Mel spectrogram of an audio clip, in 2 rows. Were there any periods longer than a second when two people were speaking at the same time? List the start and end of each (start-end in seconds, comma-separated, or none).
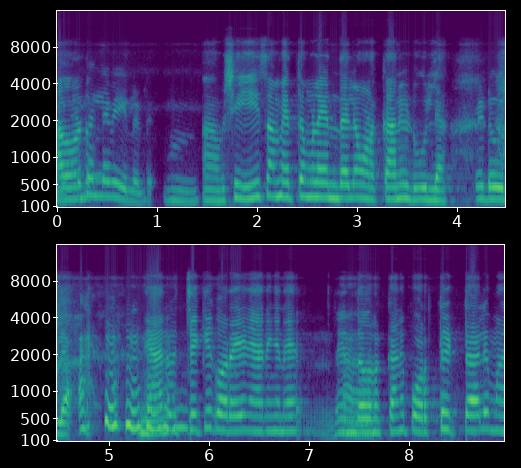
none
